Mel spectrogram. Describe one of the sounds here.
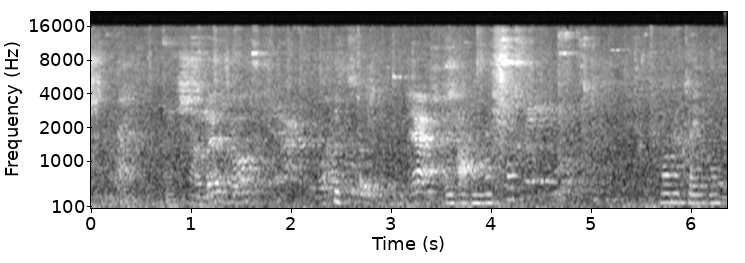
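A woman talks calmly nearby in a large echoing hall.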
